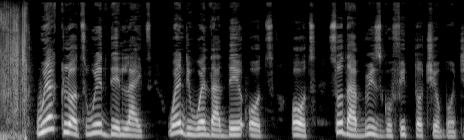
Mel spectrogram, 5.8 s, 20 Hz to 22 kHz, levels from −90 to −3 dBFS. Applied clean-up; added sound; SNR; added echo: classical method log-MMSE.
